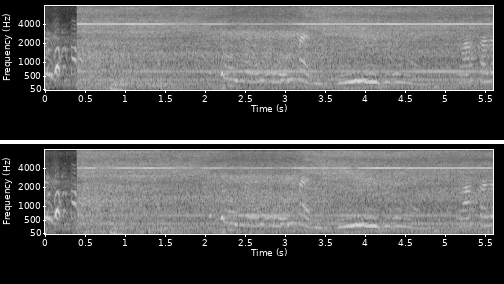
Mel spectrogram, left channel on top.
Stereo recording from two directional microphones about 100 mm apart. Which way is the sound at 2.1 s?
20° left (ahead or behind).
